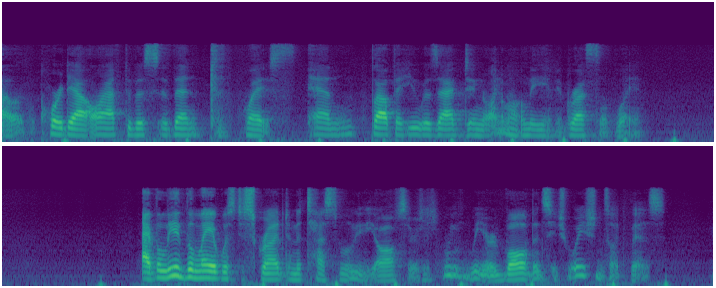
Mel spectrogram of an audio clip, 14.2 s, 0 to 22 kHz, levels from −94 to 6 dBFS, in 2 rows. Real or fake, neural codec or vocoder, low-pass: fake; codec, 16 kHz, 0.5 kbps, FunCodec, trained on LibriTTS, 25 frames a second; 7.2 kHz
